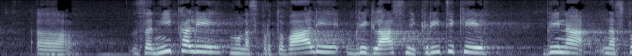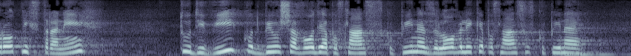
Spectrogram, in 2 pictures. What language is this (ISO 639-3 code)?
slv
